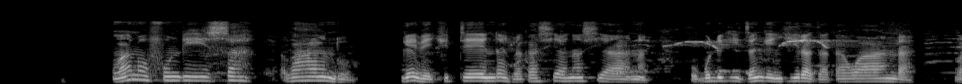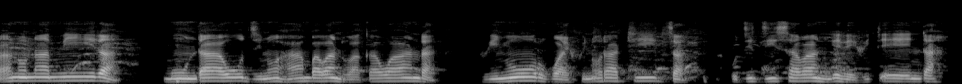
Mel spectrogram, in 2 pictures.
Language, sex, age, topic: Ndau, female, 50+, health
